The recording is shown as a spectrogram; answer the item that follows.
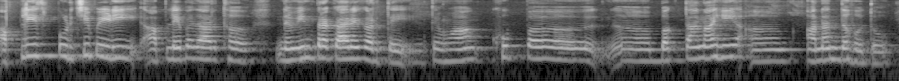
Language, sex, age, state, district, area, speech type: Marathi, female, 45-60, Maharashtra, Pune, urban, spontaneous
